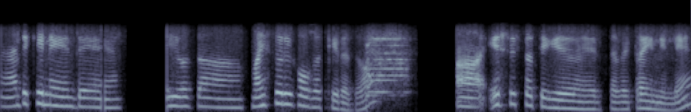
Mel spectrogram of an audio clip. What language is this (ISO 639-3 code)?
kan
